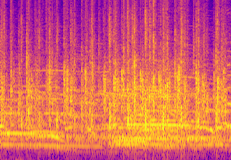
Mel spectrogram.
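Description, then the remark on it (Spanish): A crowd boos steadily for a few seconds, a low sustained groan of many voices over dense noisy chatter and scattered clapping, growing slightly louder toward the end. “No son necesarios los insultos, no son necesarios los abucheos, manga de infelices mediocres que se piensan.”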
